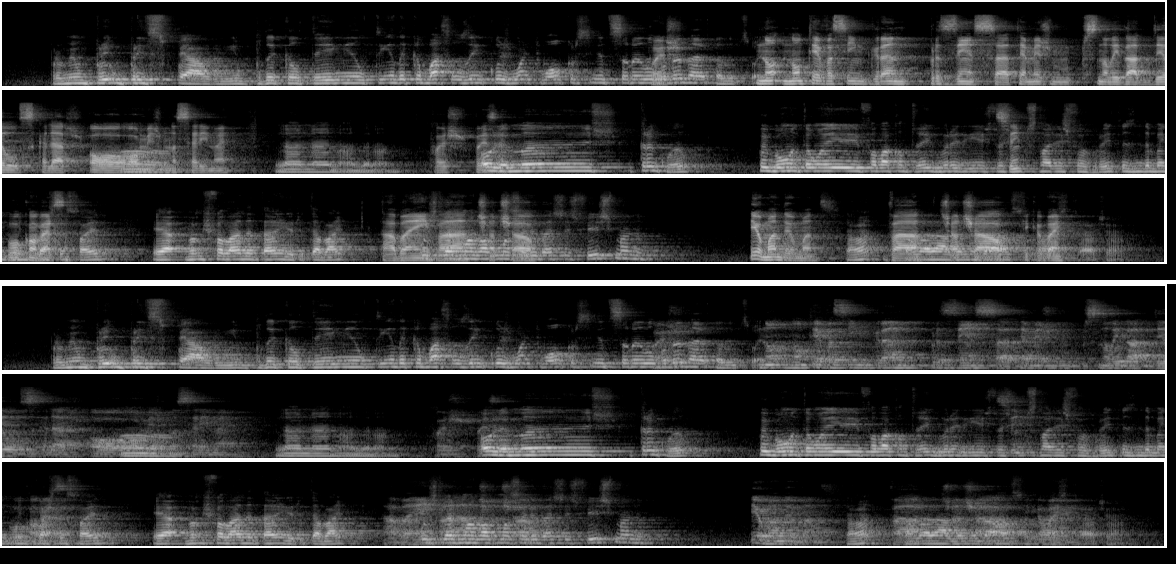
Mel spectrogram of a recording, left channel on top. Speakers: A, on the left; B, on the left.
A: Para mim, um, pri- um principal e o poder que ele tinha, ele tinha de acabar sozinho com os White Walkers, tinha de ser ele o
B: pois.
A: verdadeiro, estás a perceber?
B: Não, não teve assim grande presença, até mesmo personalidade dele, se calhar, ou,
A: Ah,
B: ou mesmo na série, não é?
A: não, não, nada, nada.
B: Pois, pois
A: Olha,
B: é.
A: mas tranquilo. Foi bom então aí falar contigo, ver aqui as tuas
B: Sim,
A: personagens favoritas, ainda bem
B: boa
A: que me indicaste
B: conversa.
A: a série. É, vamos falando então, Yuri, está bem?
B: Tá bem,
A: Hoje,
B: vá.
A: se tiveres mais
B: Tchau,
A: alguma
B: tchau.
A: série destas fixe, mano,
B: Eu mando, eu mando.
A: tá bem?
B: Vá.
A: Então vai lá,
B: Tchau,
A: um grande
B: tchau.
A: abraço,
B: Fica
A: abraço,
B: bem.
A: tchau, tchau.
